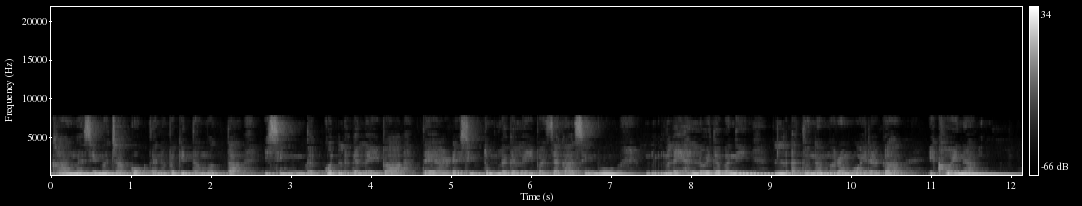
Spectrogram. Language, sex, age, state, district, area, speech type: Manipuri, male, 18-30, Manipur, Bishnupur, rural, spontaneous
